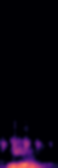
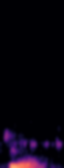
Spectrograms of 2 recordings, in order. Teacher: estos diptongos centrales, si se dan cuenta, surgen justamente por la pérdida de la consonante vibrante, es decir, en acentos no róticos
